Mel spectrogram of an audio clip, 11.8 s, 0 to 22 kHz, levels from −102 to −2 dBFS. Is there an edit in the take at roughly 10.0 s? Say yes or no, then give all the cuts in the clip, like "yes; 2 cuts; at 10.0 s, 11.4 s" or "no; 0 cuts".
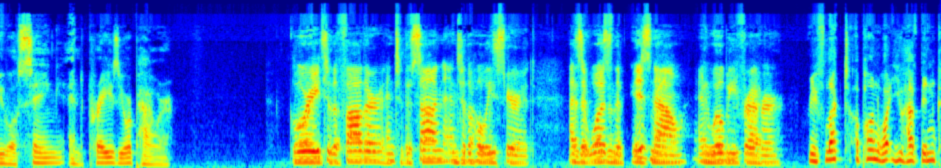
yes; 2 cuts; at 7.8 s, 10.0 s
